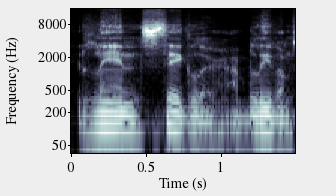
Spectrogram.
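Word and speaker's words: Sigler: a good scene uh from Jamie L Lynn seigler I believe I'm saying it right but seagler seagler thank you close enough close enough let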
